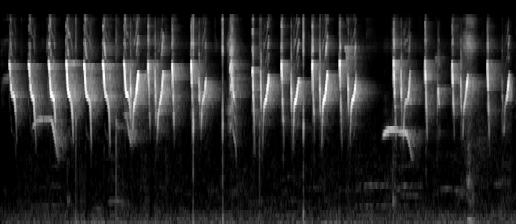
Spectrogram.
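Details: Vigorous song of a bar-winged prinia aimed at drawing out wild birds, a rapid run of sharp descending chips, roughly three each second, with one smooth whistled note slurring downward late on.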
